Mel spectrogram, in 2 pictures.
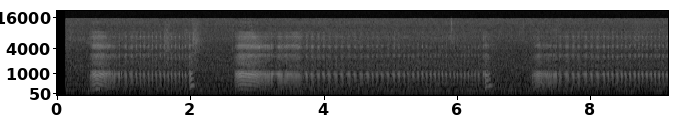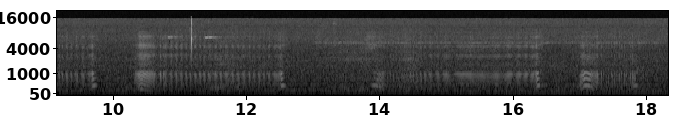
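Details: Infant snoring: soft, squeaky snores with each breath, brief fluttering sounds at the start of breaths, over a steady room hum.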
